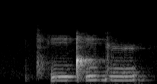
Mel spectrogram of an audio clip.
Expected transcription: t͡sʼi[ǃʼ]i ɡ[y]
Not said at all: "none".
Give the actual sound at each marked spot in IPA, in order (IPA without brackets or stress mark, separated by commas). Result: ǃʼ, y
